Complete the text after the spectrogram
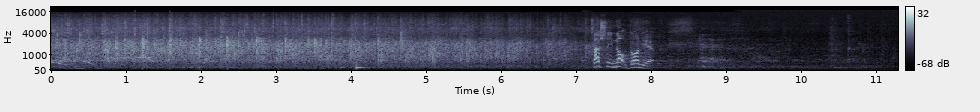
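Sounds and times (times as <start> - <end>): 
audience applause: 0.0 - 7.5
speech: 7.2 - 8.2.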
